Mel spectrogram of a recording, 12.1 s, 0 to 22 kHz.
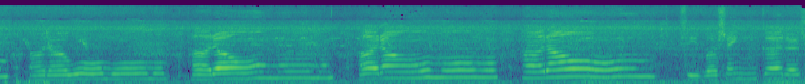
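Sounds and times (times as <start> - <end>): girl singing with sliding ornaments: 0.0 - 12.0.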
